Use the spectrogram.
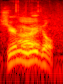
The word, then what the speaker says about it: Jeremy Weigel: Chris fight it out, I think I'm saying it right, Jeremy Weigel? That's correct, Jeremy Weigel.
